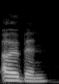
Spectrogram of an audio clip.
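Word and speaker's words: Oban: i'll do it again ken just said oben that's actually right i know i mean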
